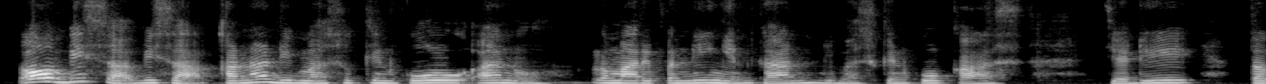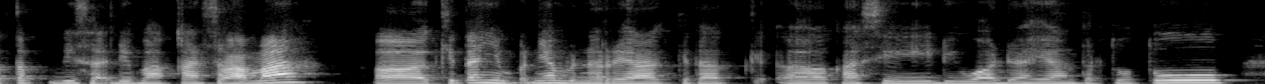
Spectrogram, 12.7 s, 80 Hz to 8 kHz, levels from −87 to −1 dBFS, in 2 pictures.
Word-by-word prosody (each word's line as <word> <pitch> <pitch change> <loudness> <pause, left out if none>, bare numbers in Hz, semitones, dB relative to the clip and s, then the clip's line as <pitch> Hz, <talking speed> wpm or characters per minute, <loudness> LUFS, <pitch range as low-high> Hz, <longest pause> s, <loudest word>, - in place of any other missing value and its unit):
Oh, 310 +4 +11
bisa 345 +4 -1
bisa. 235 -1 0
Karena 255 +7 +2
dimasukin 215 -2 -1
kul 230 +1 +2
anu 230 -6 0 0.2
lemari 210 -2 +2
pendingin, 220 -1 -1
kan, 200 +3 -2
dimasukin 185 -2 -8
kulkas. 185 -6 -3 0.5
Jadi 215 +6 -2 0.3
tetep 215 0 -4
bisa 205 +2 -4
dimakan 185 -1 -2
selama, 185 +6 +7 0.5
eee, 185 0 +3
kita 225 +3 0
nyimpennya 225 0 -1
bener 195 -1 -4
ya, 180 -1 +1
kita 180 -2 -5
k - - -20
eee, 190 -1 -3
kasih 185 0 -4
di 185 - -6
wadah 180 0 -2
yang 180 -1 -4
tertutup, 230 +7 +2
210 Hz, 140 wpm, -23 LUFS, 185-230 Hz, 0.5 s, Oh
